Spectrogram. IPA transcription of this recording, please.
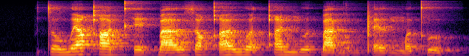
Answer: t o w ɛ qʼ a ə̯ kʰ e k͡p a ʊ̯ s u qʼ ɯ w o l qʼ i ŋ͡m u ə̯ k͡p a ɡ ʌ b pʼ ɛ ə̯ ŋ͡m ʌ kʼ u

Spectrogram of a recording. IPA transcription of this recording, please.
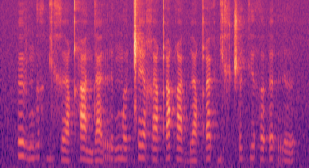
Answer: œ˥˨ v ŋ ɡ ʌ˥˨ x ɡʲ ɨ˧˩ x ɜ˨˩˦ qʰ a˧˩ n d a˨˩˦ r ə˨˩˦ ŋ͡m ʌ˧˩ ǁ ɛ˥˨ χ ɛ˧˩ qʼ ɨ˥˨ q ɜ˧˩ ɡ͡b ɜ˨˩˦ qʼ ɨ˥˨ x ɡʲ ɛ˧˩ x t͡ʃʼ ə˥˨ kʲ ʌ˥˨ h ʌ˥˨ ʔ ɜ˥˨ ʔ r ə˨˩˦

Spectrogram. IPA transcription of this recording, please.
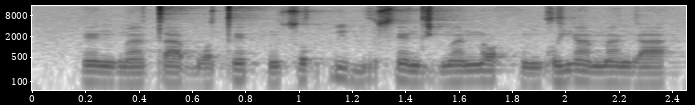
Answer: ɛ̃˨ ɡ͡b ã˨ t a˨ b ɔ˨ t ɛ̃˧ h ũ˨ s o˨˦ k͡p i˦˨ b u˨ s ɛ̃˧ d i˨ b ã˧ n ɔ˧ h ũ˨ ɡ o˨˦ j ã˦˨ m ã˨˦ ɡ a˧

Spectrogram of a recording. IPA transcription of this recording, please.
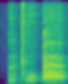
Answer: ø ɡ͡ǁ o ɓ æ

